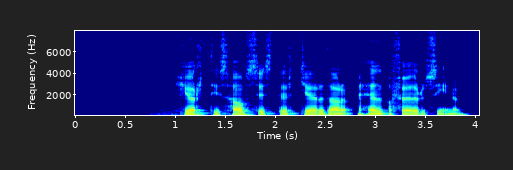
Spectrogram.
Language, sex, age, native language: Icelandic, male, 18-19, Finnish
